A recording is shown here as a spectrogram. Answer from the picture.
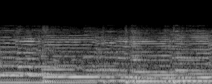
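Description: Kasidah band playing an instrumental passage: a sustained, violin-like melody over plucked strings and a steady bass.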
